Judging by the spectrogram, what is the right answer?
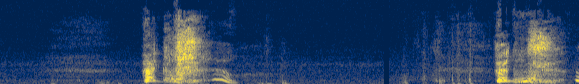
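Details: Adult sick with COVID, first thought to be flu: two forceful sneezes a few seconds apart, each a sharp in-breath then explosive burst, with sniffing between; sneezing.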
